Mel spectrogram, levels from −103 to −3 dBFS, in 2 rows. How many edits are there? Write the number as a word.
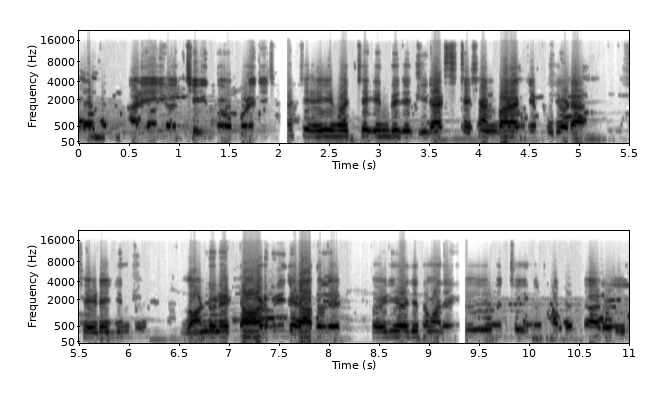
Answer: two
